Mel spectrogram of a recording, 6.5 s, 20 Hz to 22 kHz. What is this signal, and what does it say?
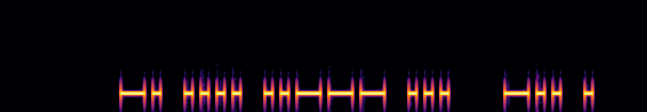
Morse code, heard as a keyed tone, about 15 wpm, 700 Hz. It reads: NH2S DE
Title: USA Callsign DE Callsign - 4 Characters - 15wpm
